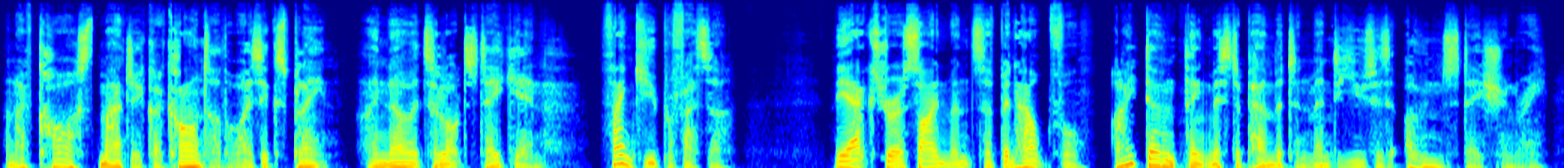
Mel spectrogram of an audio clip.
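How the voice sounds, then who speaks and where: A young British student wizard, the hero of a video game. He speaks politely and with curiosity in a low, slightly husky voice. His delivery is measured and well-spoken, recorded very dry and close. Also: very animated, darkish tone, no echo. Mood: earnest, explaining. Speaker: video game player character. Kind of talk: scripted game dialogue.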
